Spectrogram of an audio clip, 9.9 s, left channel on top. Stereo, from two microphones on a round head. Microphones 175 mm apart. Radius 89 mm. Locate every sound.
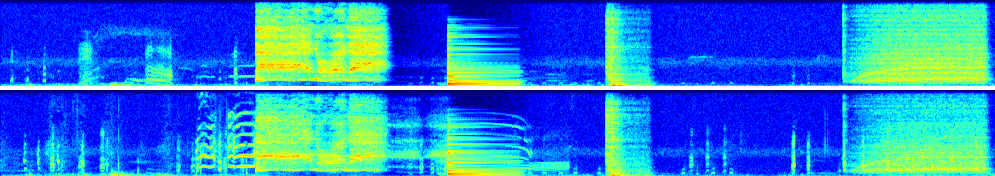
2.5 s a shout: 30° left (ahead or behind), 1.4 m
4.5 s a piano: centre (ahead or behind), 1.2 m
6.0 s a camera shutter: 40° right (ahead or behind), 1.8 m
8.4 s a hair dryer: 25° left (ahead or behind), 0.7 m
